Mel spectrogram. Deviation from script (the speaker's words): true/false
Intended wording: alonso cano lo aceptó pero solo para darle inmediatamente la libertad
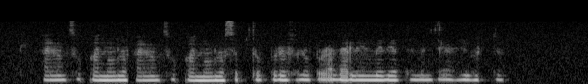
true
